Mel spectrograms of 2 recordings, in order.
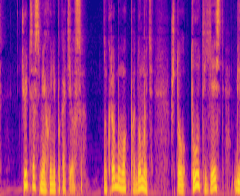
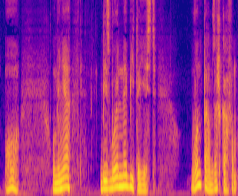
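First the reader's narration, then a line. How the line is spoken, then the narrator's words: Joyful exclamation. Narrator (Russian): радостно воскликнул Юрий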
